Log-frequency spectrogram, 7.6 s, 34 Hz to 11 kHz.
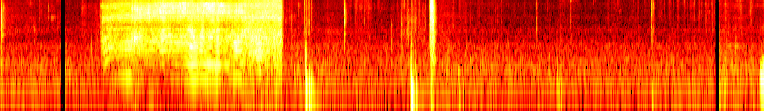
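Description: A small drill bit bores into a brass RC axle part for an SCX24 crawler, giving a short high-pitched whine of about two seconds, close up, followed by a few light clicks and taps in a quiet room.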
